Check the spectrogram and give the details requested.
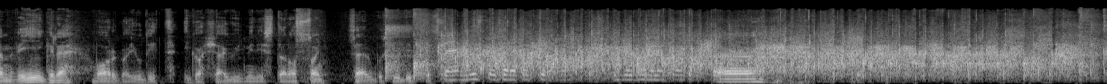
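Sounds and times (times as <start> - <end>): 
speech: 0.0 - 8.0
studio audience applause: 3.9 - 11.0.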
